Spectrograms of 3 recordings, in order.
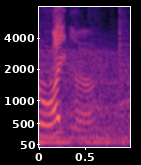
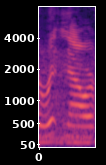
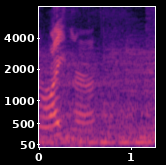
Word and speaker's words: Reitner: Sincere apologies to Evan Reitner, as that is actually how you pronounce his last name. We've been saying it Rittenauer for a little while now. It's actually pronounced Reitner.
